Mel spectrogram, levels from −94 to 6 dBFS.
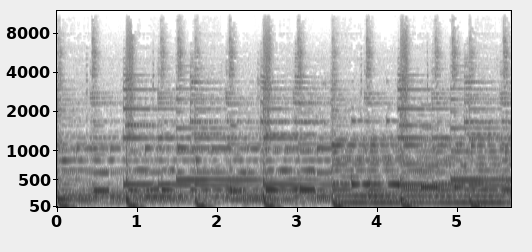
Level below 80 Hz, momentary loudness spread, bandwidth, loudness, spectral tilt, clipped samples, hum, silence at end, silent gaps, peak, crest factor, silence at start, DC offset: -32 dBFS; 3 LU; 11 kHz; -23 LUFS; -6.5 dB/octave; under 0.1%; none; 0 s; none; -6 dBFS; 16 dB; 0 s; under 0.1%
